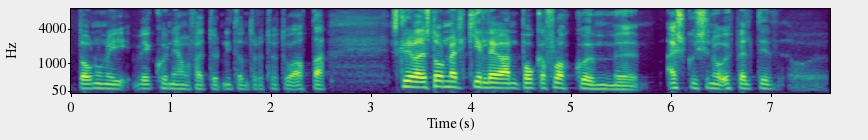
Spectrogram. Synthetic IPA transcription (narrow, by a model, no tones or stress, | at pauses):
t̪oːwnunivɪːkʰʏnːɪhavafajt̪ʏɾniːjah̪nɾʏɔt̪ʰʏ̥ht̪ɪɔawht̪a | skɾɪːvaðɪst̪oːwnmɛr̥cɪlɛɣanpoːwkaflɔhkʏm | ajskʏsiːnaɔɣʏhpɛlt̪ɪð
